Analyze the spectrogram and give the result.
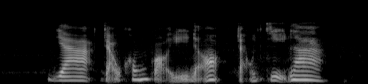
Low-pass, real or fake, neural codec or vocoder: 7.2 kHz; fake; codec, 16 kHz, 4 kbps, X-Codec, HuBERT features, trained on LibriSpeech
